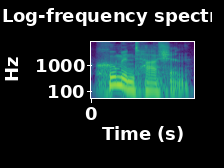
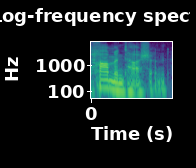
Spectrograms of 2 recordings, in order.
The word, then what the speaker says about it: Hamantashen: I think Fleischman says he pronounces Humantashen, which is like a traditional Jewish cookie for the holiday of Purim. Mm-hmm. Though I've always heard it pronounced Hamantashen.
